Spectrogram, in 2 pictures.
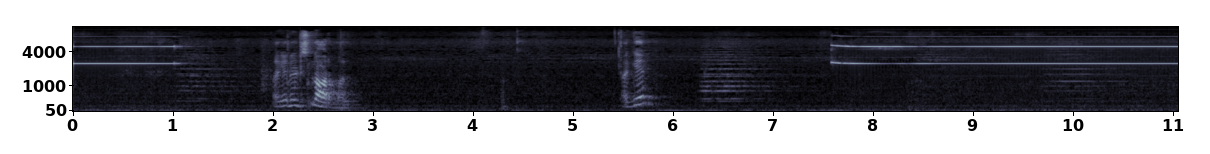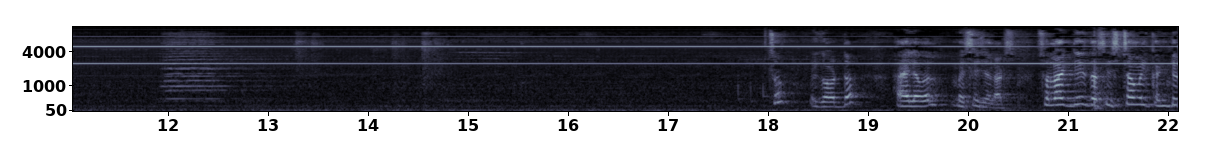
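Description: An electronic buzzer sounds a steady, shrill high tone.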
